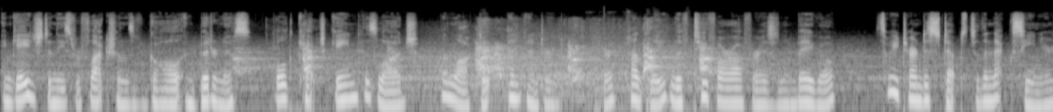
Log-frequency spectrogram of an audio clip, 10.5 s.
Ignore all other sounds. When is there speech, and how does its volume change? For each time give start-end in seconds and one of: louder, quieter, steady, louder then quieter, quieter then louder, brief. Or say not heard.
0.0-10.5 steady.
